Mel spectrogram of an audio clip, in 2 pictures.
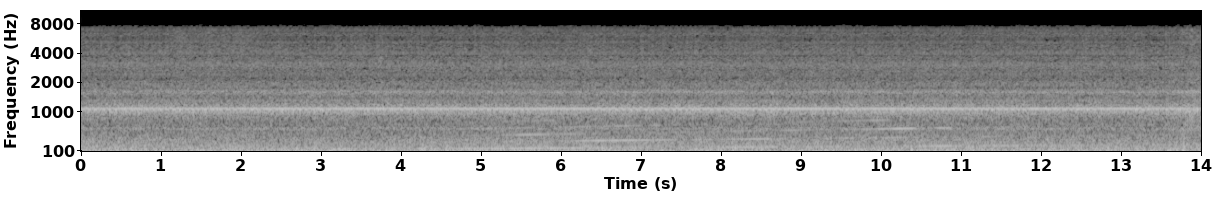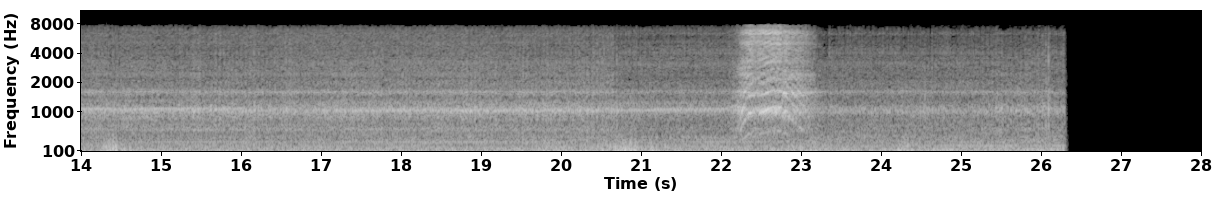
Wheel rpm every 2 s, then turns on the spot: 0, 0, 0, 0, 0, 0, 10, 20, 20, 20, 10, 50, 10, 0.
12-22 24-26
